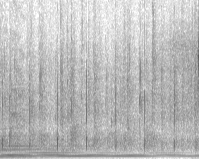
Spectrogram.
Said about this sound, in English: Can you give the Lord a hand clap of praise this morning?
